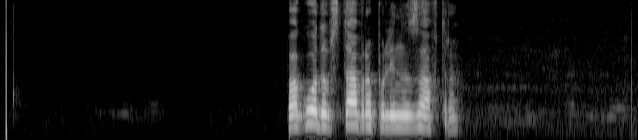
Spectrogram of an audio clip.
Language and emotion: Russian, neutral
